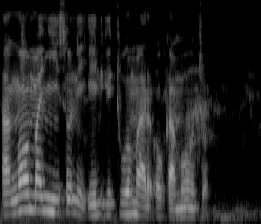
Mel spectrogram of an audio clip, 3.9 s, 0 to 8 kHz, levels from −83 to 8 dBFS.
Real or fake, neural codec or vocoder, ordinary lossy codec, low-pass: fake; codec, 16 kHz, 16 kbps, FunCodec, trained on LibriTTS, 50 frames a second; none; none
